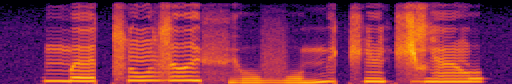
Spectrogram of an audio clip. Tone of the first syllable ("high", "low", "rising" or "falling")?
high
